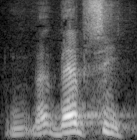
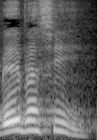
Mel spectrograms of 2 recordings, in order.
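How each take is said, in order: First: It is said with two syllables, no extra vowel. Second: It is said with an extra vowel, three syllables. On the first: This is how Arabic speakers say it. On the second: This is how Indian speakers say it. "they say Bebasi"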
